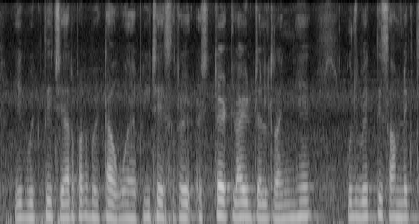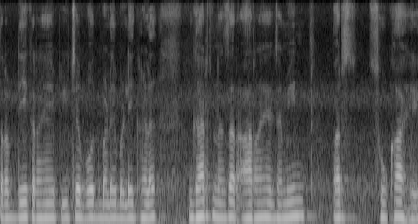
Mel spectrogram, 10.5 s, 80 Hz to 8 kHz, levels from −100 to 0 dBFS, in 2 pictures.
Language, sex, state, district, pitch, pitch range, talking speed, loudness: Hindi, male, Andhra Pradesh, Visakhapatnam, 145 Hz, 140-150 Hz, 205 wpm, -34 LUFS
